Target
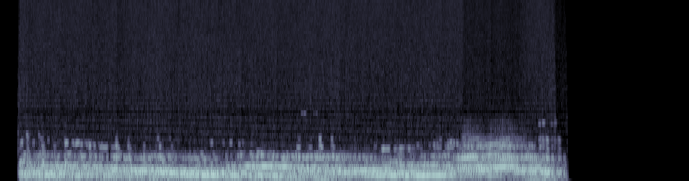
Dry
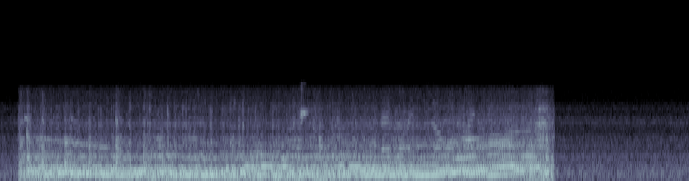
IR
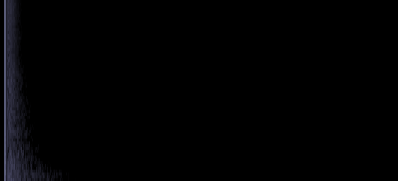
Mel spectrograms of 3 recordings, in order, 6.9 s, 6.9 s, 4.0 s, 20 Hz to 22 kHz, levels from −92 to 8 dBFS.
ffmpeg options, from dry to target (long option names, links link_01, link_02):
-filter_complex "[0:a]acrossover=split=82|180|1600[link_01][link_02][link_03][link_04];[link_01]acompressor=threshold=-40dB:ratio=4[link_05];[link_02]acompressor=threshold=-27dB:ratio=4[link_06];[link_03]acompressor=threshold=-26dB:ratio=4[link_07];[link_04]acompressor=threshold=-59dB:ratio=4[link_08];[link_05][link_06][link_07][link_08]amix=inputs=4:normalize=0,asettb=1/sr,asplit=3[link_09][link_10][link_11];[link_09]atrim=end=4.624[link_12];[link_10]atrim=start=4.62:end=5.18,asetpts=PTS-STARTPTS,afade=type=in:duration=0.004:curve=qsin,afade=type=out:start_time=0.556:duration=0.004:curve=qsin,equalizer=frequency=400:width=0.94:gain=12.5[link_13];[link_11]atrim=start=5.176[link_14];[link_12][link_13]acrossfade=duration=0.004:curve1=hsin:curve2=qsin[link_15];[link_15][link_14]acrossfade=duration=0.004:curve1=qsin:curve2=hsin,afftfilt=real='re*gte(hypot(re,im),0.0794)':imag='im*gte(hypot(re,im),0.0794)':win_size=1024:overlap=0.75,highshelf=frequency=2300:gain=3.5,acrossover=split=1100[link_16][link_17];[link_16]acontrast=67[link_18];[link_18][link_17]amix=inputs=2:normalize=0,acrusher=bits=7:mix=0:aa=0.000001,bandreject=frequency=2000:width=12,aecho=1:1:119:0.266,alimiter=limit=-13dB:level=0:latency=1:release=210,asplit=2[link_19][link_20];[link_20]adelay=2.9,afreqshift=-0.53[link_21];[link_19][link_21]amix=inputs=2:normalize=1"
